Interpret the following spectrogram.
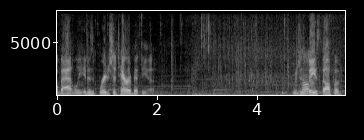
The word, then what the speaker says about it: Terabithia: it because uh the name you print you butchered it so badly it is Bridge to Terabithia which is based off of which is based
